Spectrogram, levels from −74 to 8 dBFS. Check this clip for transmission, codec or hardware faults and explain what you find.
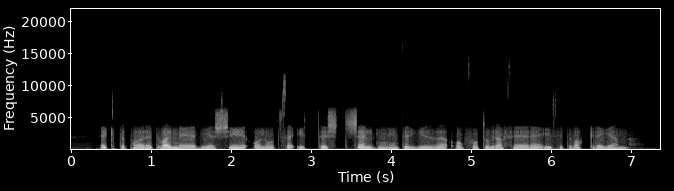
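One codec fault runs through the whole speech clip. From start to finish the treble flickers and a gritty, heavy quantisation noise with aliasing rides on the speech, with nothing above 16.5 kHz. That likely points to Bluetooth SBC compression, whose coarse fixed sub-bands starve the top bands at a low bitrate, around 48 kbps. Unlike a plain low-pass, the grit and aliasing set it apart.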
